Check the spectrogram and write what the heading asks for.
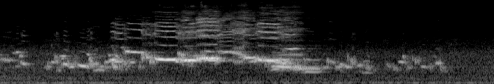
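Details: A local flock of Australian magpies (Gymnorhina tibicen) carolling together in the morning, a group vocalisation of rich, fluting, yodel-like warbles swelling for a few seconds, then trailing into softer gurgling notes.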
